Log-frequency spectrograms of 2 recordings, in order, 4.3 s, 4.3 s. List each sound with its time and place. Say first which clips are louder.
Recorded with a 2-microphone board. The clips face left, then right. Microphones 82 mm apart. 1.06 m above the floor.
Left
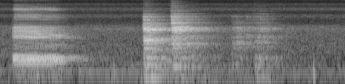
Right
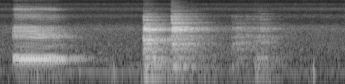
0.2 s cutlery clinking: right 1 dB; centre (ahead or behind), 1.2 m
1.8 s dishes clattering: even; 45° right (ahead or behind), 3.5 m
